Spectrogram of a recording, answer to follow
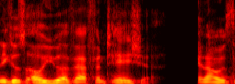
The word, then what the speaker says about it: aphantasia: But Fantasia is spelled like the Disney movie, but actually, no, that would be with an F. It's Aphantasia, Aphantasia.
